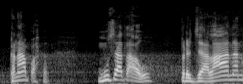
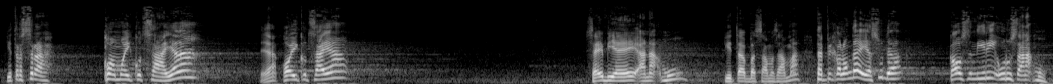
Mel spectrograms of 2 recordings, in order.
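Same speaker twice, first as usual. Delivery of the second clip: lightly acted husband, pitch climbing; acted husband's ultimatum; 7 semitones higher than usual. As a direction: lay down terms to a wife, rising in pitch. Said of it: "apa yang disampaikan kepada istrinya".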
